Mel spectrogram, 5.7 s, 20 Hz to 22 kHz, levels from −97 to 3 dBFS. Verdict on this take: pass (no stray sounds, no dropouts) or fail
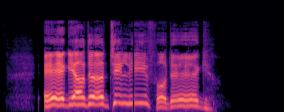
fail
